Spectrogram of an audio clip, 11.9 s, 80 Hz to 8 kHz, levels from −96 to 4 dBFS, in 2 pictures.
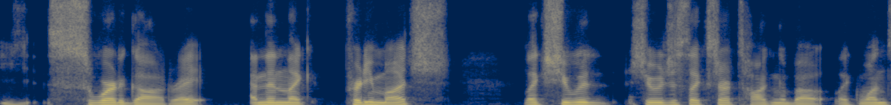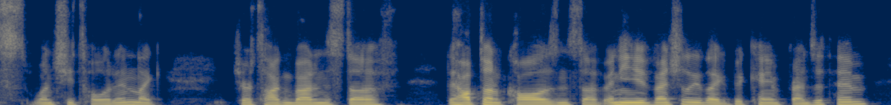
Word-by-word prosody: Y 120 -1 -10 0.2
swear 145 -1 +3
to 135 - +1
God, 120 -3 +1
right? 130 +3 0 0.3
And 145 +3 +2
then 150 0 +5
like, 140 -3 +2 0.2
pretty 155 +1 +5
much, 150 +4 0 0.5
like, 140 -1 +1
she 150 - +2
would 150 -3 +2
she 150 - -2
would 150 0 +3
just 150 0 -4
like 155 -2 +1
start 150 -3 -2
talking 130 +1 -3
about 120 -2 -2
like 125 -1 -7
once 135 +1 -1
once 130 -1 -4
she 140 - -5
told 125 0 -4
him, 155 +3 -1
like 130 -3 -4 0.5
started 140 -3 -4
talking 130 0 0
about 135 0 +3
it - - +1
and 135 - -2
stuff, 130 +1 -2 0.4
they - - +1
hopped 135 +3 +4
on 150 -3 +5
calls 135 0 +3
and 135 0 -2
stuff, 130 0 -4
and 140 +2 +3
he 145 0 +7
eventually, 145 +3 0
like, 130 -4 0
became 130 +1 -4
friends 120 -1 -3
with 145 0 -5
him, 170 +2 0
135 Hz, 235 wpm, -27 LUFS, 130-145 Hz, 0.5 s, he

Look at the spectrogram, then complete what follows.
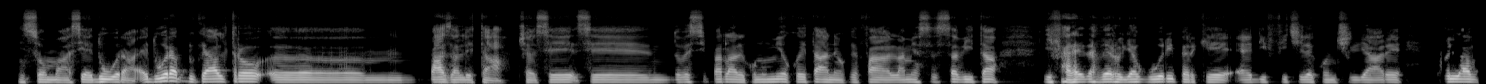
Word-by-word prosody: insomma, 110 -1 -1
sì, 115 +3 -1
è 105 - +3
dura! 115 -2 +4
È 120 - +1
dura 150 +5 +7
più 130 -4 -3
che 130 +4 +2
altro, 130 +1 +4
uhm, 105 -1 0
in 105 0 -15
base 110 0 +2
all'età, 100 -4 -3
cioè 105 -2 -5
se 110 -1 0
se 110 +2 -2 0.2
dovessi 110 +1 -5
parlare 120 -2 0
con 110 +2 -5
un 115 - 0
mio 120 0 +1
coetaneo 115 -3 -1
che 110 +3 -7
fa 110 -1 -2
la 105 0 -1
mia 110 -1 -2
stessa 115 +3 -4
vita, 115 0 0 0.4
gli 110 - -2
farei 115 0 +4
davvero 120 0 +4
gli 115 - +1
auguri, 120 +2 +2
perché 110 -1 -1
è 110 0 -5
difficile 110 0 -5
conciliare 105 0 -4 0.3
quella 130 -1 +3
110 Hz, 155 wpm, -23 LUFS, 105-120 Hz, 0.4 s, dura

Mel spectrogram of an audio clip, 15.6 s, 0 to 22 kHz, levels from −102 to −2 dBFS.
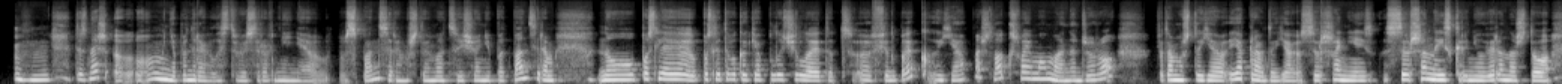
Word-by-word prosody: Мгм, 225 -1 +2 0.2
ты 245 - -3
знаешь, 295 +7 -3
э, - - -4
э, - - -8
э, - - -6
мне 250 -5 +5
понравилось 195 -4 -1
твое 190 -2 -8
сравнение, 190 -2 -5
э, - - -15
с - - 0
панцирем, 205 -4 -3
что 195 +1 -4
эмоция 200 +1 -2
еще 200 +1 -3
не 200 0 0
под 200 0 -9
панцирем. 255 -5 0 0.4
Но 230 +2 +4
после 255 -3 +3
после 250 +2 -2
того, 245 0 -3
как 235 -1 -3
я 230 - -1
получила 230 0 -1
этот, 200 -2 -2
э, 215 - -4
фидбек, 215 - -4
я 215 0 -3
пошла 275 +3 -5
к - - -11
своему 280 -2 0
менеджеру, 220 - +1 0.4
потому 225 0 +6
что 215 0 -2
я, 210 -2 +2
я, 265 +2 +4
правда, 210 -7 0
я, 185 0 -3
совершенне 210 -2 +1 0.2
совершенно 245 +1 +4
искренне 220 -3 +3
уверена, 215 0 +3
что 195 -2 +2
220 Hz, 175 wpm, -23 LUFS, 200-245 Hz, 0.4 s, потому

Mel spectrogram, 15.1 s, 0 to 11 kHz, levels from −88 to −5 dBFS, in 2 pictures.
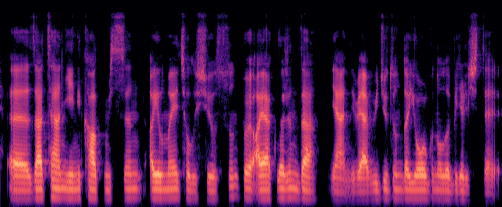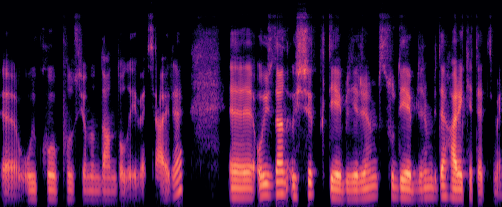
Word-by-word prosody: eee, 95 -1 +6
zaten 100 +1 +4
yeni 100 0 -1
kalkmışsın 100 +1 -1
ayılmaya 100 +1 +3
çalışıyorsun. 90 +7 -6
Böyle, 105 -1 +3
ayakların 100 +1 +3
da, 90 -3 +3 0.2
yani, - - -1
veya 85 0 +5
vücudun 95 +1 -7
da 95 - +2
yorgun 95 0 +1
olabilir, 95 -1 -3
işte, 85 - -5
eee, - - -3
uyku 95 - -4
pozisyonundan 90 -2 -8
dolayı - - -8
vs. - - -10 1.1
Eee, 105 -1 +3
o 125 - +2
yüzden 145 +3 +3
ışık 130 +4 0 0.2
diyebilirim, 100 +2 +1
su 120 -2 -8
diyebilirim, 105 +1 +1
bir - - -14
de 125 - +3
hareket 105 -4 +3
etmek - - -8
100 Hz, 125 wpm, -27 LUFS, 95-105 Hz, 1.1 s, eee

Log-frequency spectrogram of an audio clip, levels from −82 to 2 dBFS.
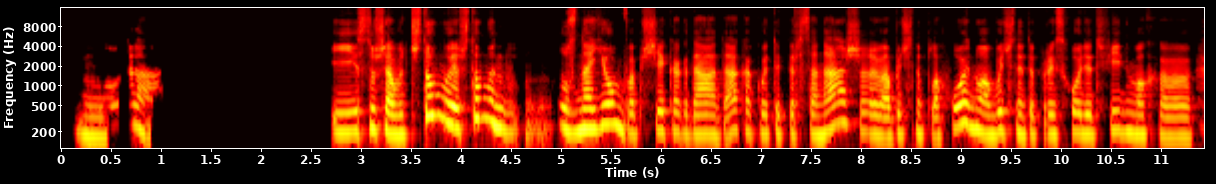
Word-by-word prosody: Ну 165 -4 -5 0.2
да. 240 - -1 1.8
И, 195 +1 -1
слушай, 205 -1 +3
а - - +8
вот 180 0 -2
что 345 - +5
мы, 265 -8 +6
что 240 +8 +2
мы 320 -2 -1
н 215 -6 0 0.4
узнаём 225 +3 +3
вообще, 195 +1 -3
когда, 180 -2 0
да, 165 +6 0
какой-то 190 -3 -6
персонаж, 190 +10 0
э, - - -3 0.2
обычно 180 +3 -2
плохой, 185 +11 +1
ну, 220 - +1
обычно 195 +2 0
это 185 +1 -4
происходит 185 +1 -3
в - - -14
фильмах, 195 -4 -4
э, 165 -1 -2
195 Hz, 140 wpm, -24 LUFS, 180-225 Hz, 1.8 s, а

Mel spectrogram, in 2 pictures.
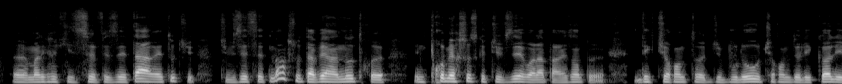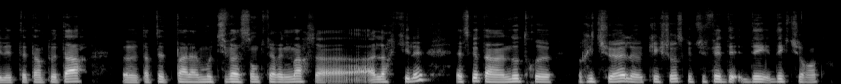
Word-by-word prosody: Heu, 110 -1 0
malgré 115 +2 -1
qu'il 110 0 -9
se 110 +3 -3
faisait 110 +1 -3
tard 130 -1 +6
et 120 - +1
tout, 155 - -3
tu 145 - -10 0.2
tu - - -12
faisais 120 +3 -1
cette 120 -1 -5
marche 270 - -1
ou - - -1
tu - - +5
avais 130 +3 +6
un 120 0 +2
autre 135 -4 0
heu, 105 - +3 0.3
une 115 0 -5
1re 140 +1 +4
chose 145 -1 -3
que 130 - -3
tu 120 - -8
faisais, 120 +5 0
voilà, 110 -2 +2
par 100 -2 -4
exemple, 115 +2 -3
heu, - - -7 0.3
dès 120 +3 -2
que 115 - -13
tu - - -1
rentres 115 -1 -1
du 110 +1 -8
boulot? 115 +4 +2
Ou - - 0
tu 115 - -10
rentres 115 -1 -4
de 110 - 0
l'école, 110 +3 +3
il 105 -2 +2
est 105 - -1
peut-être 110 +1 -5
un 110 - +1
peu 115 +1 0
tard, 130 +3 +5 0.4
heu, 105 -1 +1
tu 105 - -4
as - - -4
peut-être 110 0 -3
pas 120 -3 +3
la 115 0 +1
motivation 120 +1 +1
de 115 - -8
faire 120 -1 +2
une 115 0 +1
marche 130 -1 0
à 65 0 0
à 110 - -1
l'heure 120 +1 0
qu'il 140 +3 -1
est. 215 - +3 0.3
Est - - +1
ce - - -14
que 155 - +6
tu 150 - -1
as - - +5
un 115 +1 +2
autre, 140 -2 +2
heu, 115 -1 +2 0.2
rituel, 135 +1 +2
heu, 110 -2 0
quelque 125 +2 -5
chose 135 +2 -1
que 125 - -6
tu 125 - -12
fais 130 +1 +2
dès 115 - 0
dès 120 +1 +1
dès 130 +2 -1
que - - -12
tu - - -7
rentres? 110 0 -6
115 Hz, 295 wpm, -23 LUFS, 110-125 Hz, 0.4 s, tard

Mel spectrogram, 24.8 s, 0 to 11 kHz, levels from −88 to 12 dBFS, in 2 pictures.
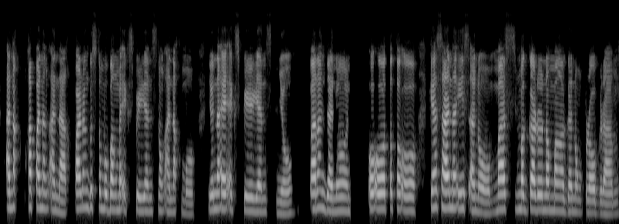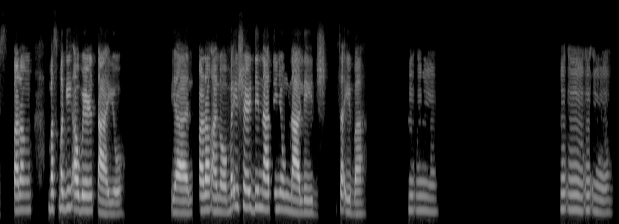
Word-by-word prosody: anak 255 +2 +3 0.2
ka 255 - +5
pa 250 - +6
ng 240 -1 -4
anak. 185 -5 0 0.2
Parang 240 +2 +3
gusto 260 0 -9
mo 230 - 0
bang 225 0 +1
ma-experience 205 -2 -4
nung 205 - -6
anak 190 -2 -4
mo 160 -3 -11 0.2
'yong 220 +1 -2
na-e-experience 205 -5 0
n'yo? 165 0 -6 0.3
Parang 235 +2 +3
gano'n, 200 -1 -1 0.4
oo, 230 0 +3 0.2
totoo. 210 -4 -2 0.2
Kaya 250 +1 +1
sana 245 -2 +5
is 235 0 -4
ano, 180 -5 -2
mas 225 +1 +2
magkaroon 220 0 +2
ng 215 -1 -1
mga 205 -1 -1 0.2
ganong 185 -2 -10
programs. 165 -2 -4 0.2
Parang 220 +1 +3 0.4
mas 235 0 +2
maging 250 +1 0
aware 215 -1 +4
tayo. 165 -2 +1 0.9
Yan, 180 -2 +4
parang 220 +1 +5
ano 200 -2 0
mai-share 255 +3 0
din 255 +1 -4
natin 230 0 +2
yung 220 - -6
knowledge 180 -3 +2 0.2
sa 225 - +2
iba. 165 -4 -4 0.8
Mm. 210 -3 -13 2.4
Mm, 230 0 -7
mm. 205 -5 -9
215 Hz, 115 wpm, -24 LUFS, 185-230 Hz, 2.4 s, pa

